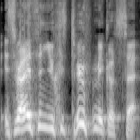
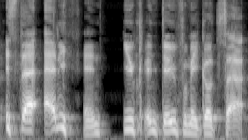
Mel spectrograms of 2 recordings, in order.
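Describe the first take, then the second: First: Quick, high, louder Victorian English plea; Victorian English gentleman. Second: Measured ye olde English question; Victorian English gentleman. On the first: Customer without internet asking for help, quick high Victorian English. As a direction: rattle it off as a ye olde English gent. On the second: Customer repeating his plea for help, measured Victorian English. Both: Acted. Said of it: "a ye olde English Victorian-y style".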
